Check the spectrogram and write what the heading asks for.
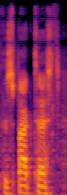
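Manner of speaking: ordinary talk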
